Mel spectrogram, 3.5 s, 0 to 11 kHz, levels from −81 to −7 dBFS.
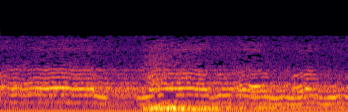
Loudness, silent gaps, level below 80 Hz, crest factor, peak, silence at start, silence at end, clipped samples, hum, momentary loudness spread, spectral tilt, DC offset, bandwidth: -22 LUFS; none; -26 dBFS; 14 dB; -6 dBFS; 0 s; 0 s; under 0.1%; none; 6 LU; -11.5 dB/octave; 2%; 4.2 kHz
